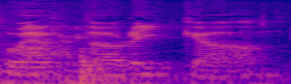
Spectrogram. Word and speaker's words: Puerto Rico: You've told us about Pto Rico. The way you rolled that R at the beginning there. That's the official way to pronounce it. Puerto Rico.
